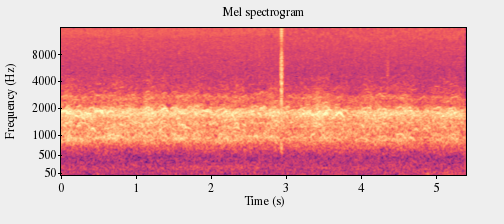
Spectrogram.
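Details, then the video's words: Snow geese massed on a winter marsh at Richmond near Vancouver, Canada, on Christmas Day 2018: countless honking voices merging into one steady roar, with a single sharp click midway. "Snowgeese on the marsh"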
